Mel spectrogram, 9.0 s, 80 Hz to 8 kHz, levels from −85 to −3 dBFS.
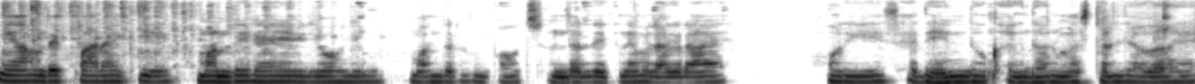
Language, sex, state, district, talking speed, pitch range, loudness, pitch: Hindi, male, Chhattisgarh, Korba, 185 wpm, 140-150 Hz, -19 LUFS, 145 Hz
